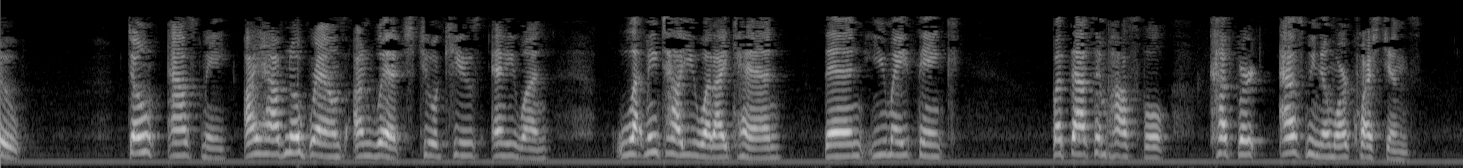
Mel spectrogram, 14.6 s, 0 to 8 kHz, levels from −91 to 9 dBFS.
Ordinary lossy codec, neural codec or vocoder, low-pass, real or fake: MP3, 24 kbps; none; 7.2 kHz; real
